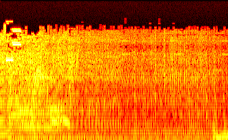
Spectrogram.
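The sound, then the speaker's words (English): A chainsaw attack in a video game gives a loud, harsh, buzzing engine roar. A bending pitch sweep in the first moment is followed by a steady, slightly lower drone that lasts to the end. “As you can tell, he got close enough to hit me, even though I got him with the chainsaw.”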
